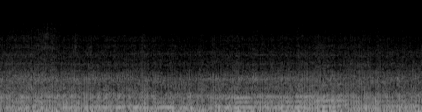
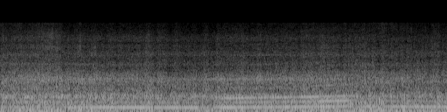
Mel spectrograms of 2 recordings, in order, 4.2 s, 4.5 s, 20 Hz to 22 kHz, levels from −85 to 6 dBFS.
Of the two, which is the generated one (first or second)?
first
